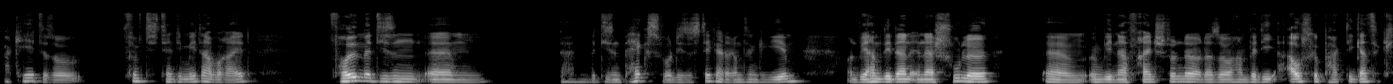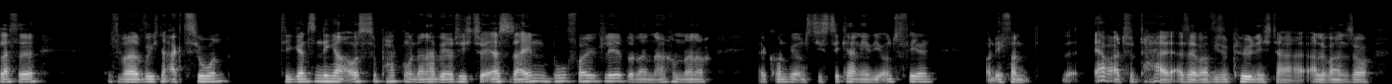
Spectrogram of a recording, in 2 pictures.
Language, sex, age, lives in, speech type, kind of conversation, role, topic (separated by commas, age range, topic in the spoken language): German, male, 25-29, Germany, conversation, podcast, guest, Was hast du als Kind gesammelt und warum?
